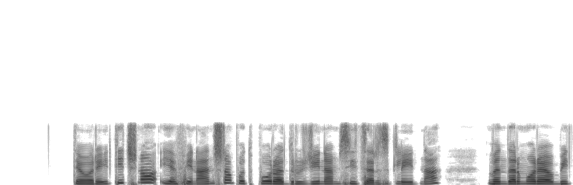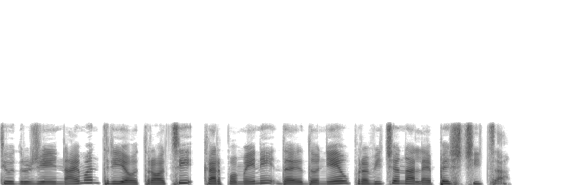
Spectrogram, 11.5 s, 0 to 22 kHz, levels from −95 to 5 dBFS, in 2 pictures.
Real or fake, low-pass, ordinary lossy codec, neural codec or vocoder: real; 7.2 kHz; none; none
